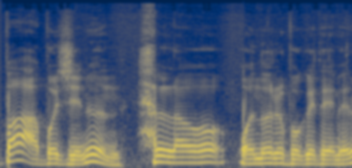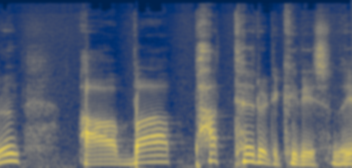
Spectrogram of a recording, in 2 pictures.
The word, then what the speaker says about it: 아바: 여기서 아버지는 헬라어 원어를 보게 되면은 아바 파테를 이렇게 되어 있습니다. 이 아바는 좀 발음을 세게 하면은 아빠입니다. 아빠.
